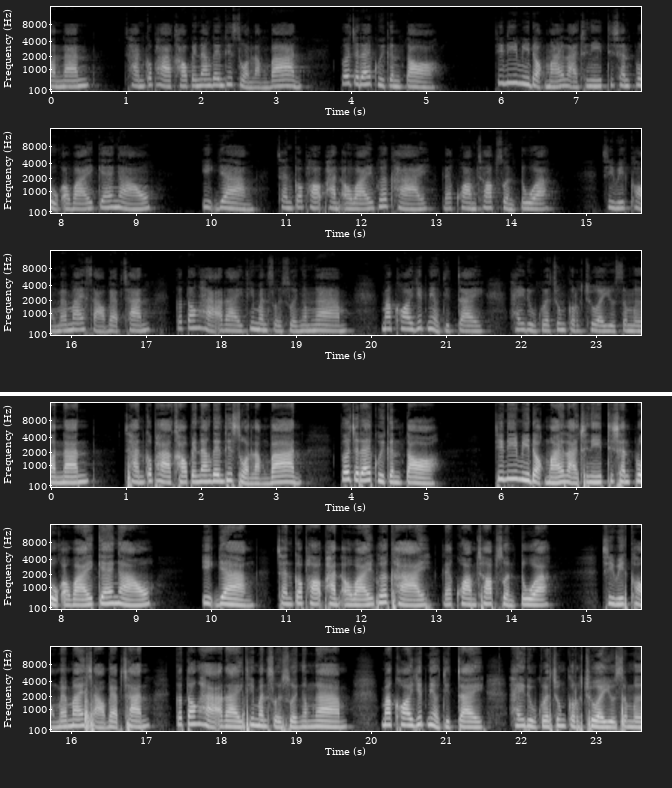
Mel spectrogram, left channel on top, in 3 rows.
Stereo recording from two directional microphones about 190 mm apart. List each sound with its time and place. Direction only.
0.2 s a woman's voice: 40° right (ahead or behind)
2.9 s a sound: 45° right (ahead or behind)
3.8 s a woman's voice: 35° right (ahead or behind)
